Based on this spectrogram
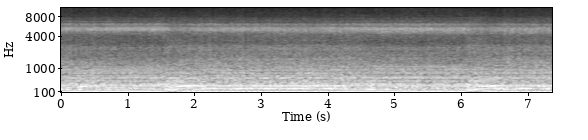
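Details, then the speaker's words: John Deere Hydro 175 mower after full restoration with new blades, started to test the PTO and deck: a steady, even engine drone at constant speed with no misses or knocks. Normal running; everything works. "Cool. Yeah, everything works."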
